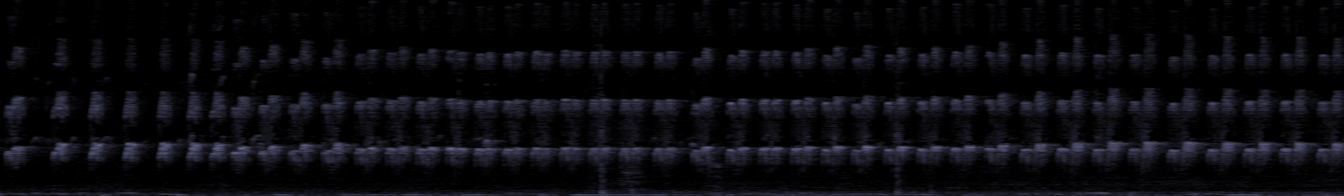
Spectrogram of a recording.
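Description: Oystercatchers give shrill, piercing piping notes in a rapid run of about four a second, overlapping like several birds calling together, over a faint low hum.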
